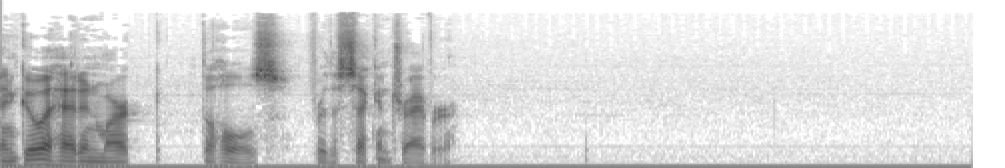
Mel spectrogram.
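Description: A plastic circuit board slides and taps on a perforated plate.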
